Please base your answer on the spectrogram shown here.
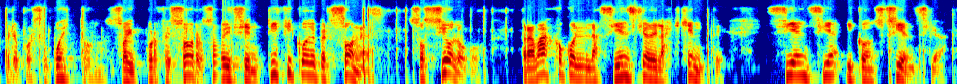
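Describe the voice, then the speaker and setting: A man's voice: on the high side, sing-song, a little slow, darkish tone, slightly rough, muffled recording, exaggerated voice. A man playing a pompous, condescending sociology professor who lectures self-importantly in a radio drama. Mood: lofty.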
